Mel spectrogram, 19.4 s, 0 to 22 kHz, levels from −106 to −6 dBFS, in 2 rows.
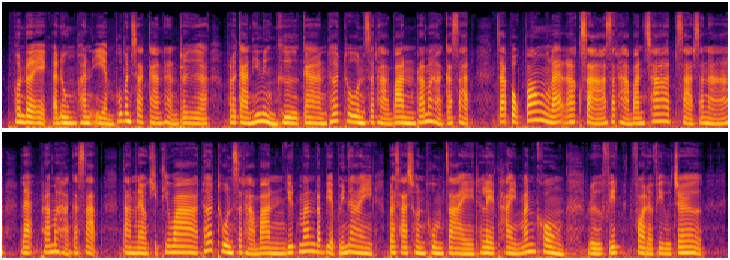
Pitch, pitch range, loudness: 180 Hz, 165-195 Hz, -21 LUFS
